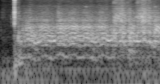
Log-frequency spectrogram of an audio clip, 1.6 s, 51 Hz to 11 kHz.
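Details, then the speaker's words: 1959 Plymouth Savoy with aftermarket carburetor, on battery booster with choke on: sharp catch after cranking, then a rough, uneven run that never settles to idle. Owner wonders about a failing starter; fires but won't keep running. "All right, that was with the choke, so it's firing now. So let's just keep trying it, I guess."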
